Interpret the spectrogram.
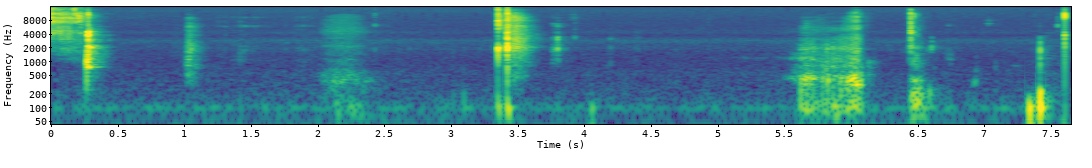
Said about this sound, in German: habe mir das IPA ausgesucht von Sudden Death, was ich im Kühlschrank habe, was die wenigsten Prozente hat mit 7,0. Deshalb, ich mache jetzt mal diese wunderbare Dose auf.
